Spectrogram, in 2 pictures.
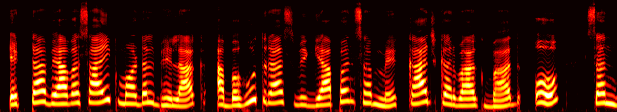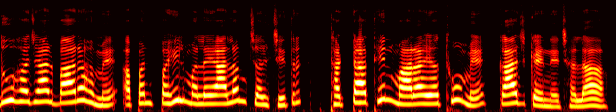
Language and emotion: Maithili, neutral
